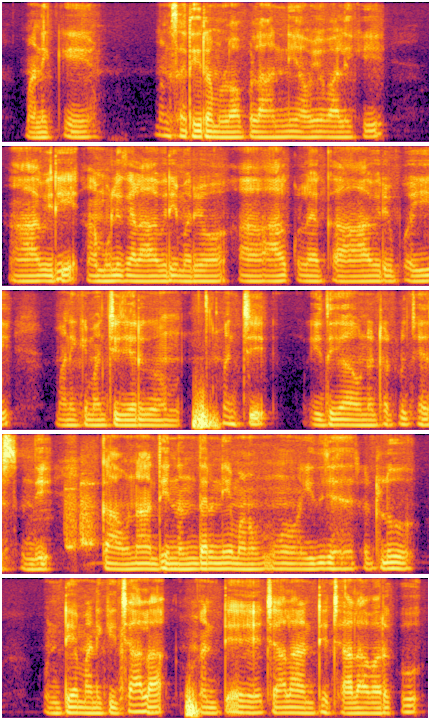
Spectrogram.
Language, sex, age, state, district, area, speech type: Telugu, male, 18-30, Andhra Pradesh, Sri Balaji, rural, spontaneous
